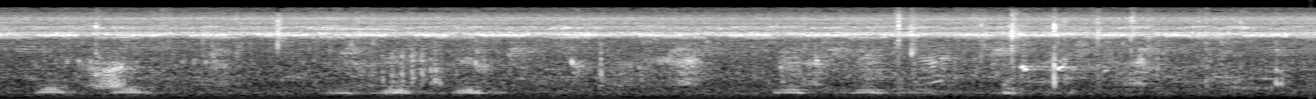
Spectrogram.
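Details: Nighttime chorus of frogs: short, low, throaty croaks from several callers overlapping irregularly, with a steady high insect hiss running throughout.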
